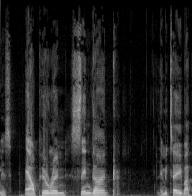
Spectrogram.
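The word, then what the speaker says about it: Alperen Şengün: Let me make sure I'm pronouncing his name right. His name is Alperen Sengun.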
